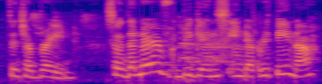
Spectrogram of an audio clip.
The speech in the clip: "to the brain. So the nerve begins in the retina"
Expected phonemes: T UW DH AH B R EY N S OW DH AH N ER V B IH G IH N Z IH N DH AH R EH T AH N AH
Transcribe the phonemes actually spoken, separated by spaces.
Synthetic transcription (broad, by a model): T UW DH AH B R EY N S OW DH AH N ER V B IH G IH N S IH N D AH R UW T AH N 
